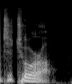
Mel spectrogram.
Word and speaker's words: Turturro: Another one is uh, uh, John, John Turturro. It has to rhyme with Oro.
